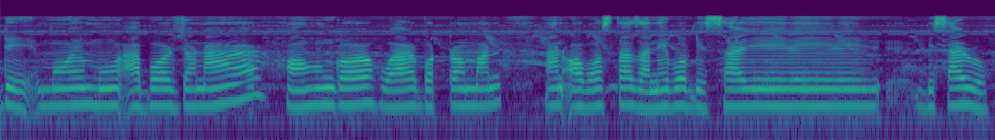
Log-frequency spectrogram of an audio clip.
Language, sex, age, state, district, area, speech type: Assamese, female, 30-45, Assam, Dibrugarh, urban, read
